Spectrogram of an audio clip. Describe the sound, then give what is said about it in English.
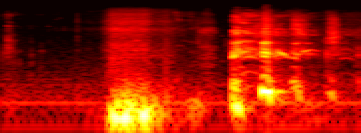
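Open-mouthed ASMR chewing of a crunchy snack that tastes like a pancake with syrup, in two short bursts of smacking and crunching, with a faint steady hum underneath. “No, you have to chew with your mouth open.”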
